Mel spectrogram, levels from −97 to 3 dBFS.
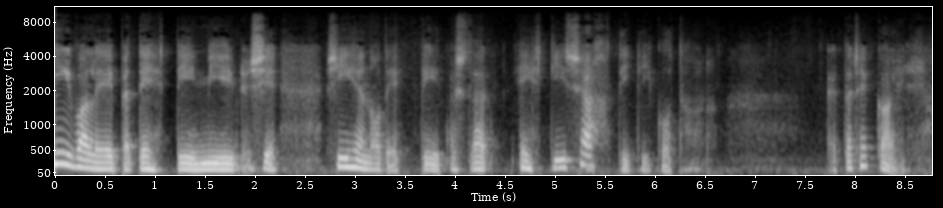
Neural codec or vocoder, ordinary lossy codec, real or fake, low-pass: codec, 24 kHz, 0.9 kbps, WavTokenizer, medium speech release version 2; none; fake; 9.9 kHz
